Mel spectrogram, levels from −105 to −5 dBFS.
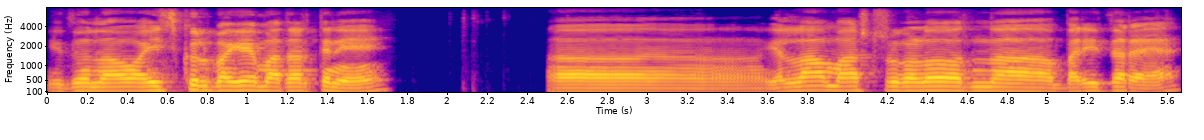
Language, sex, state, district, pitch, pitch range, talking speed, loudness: Kannada, male, Karnataka, Mysore, 140 Hz, 120-145 Hz, 115 wpm, -16 LUFS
